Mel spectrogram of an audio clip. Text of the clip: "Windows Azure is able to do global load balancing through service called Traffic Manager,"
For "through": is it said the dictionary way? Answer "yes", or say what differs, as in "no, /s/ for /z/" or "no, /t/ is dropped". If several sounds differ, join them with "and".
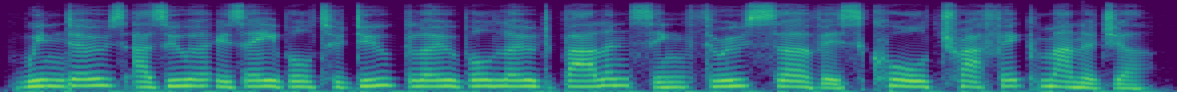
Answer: yes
